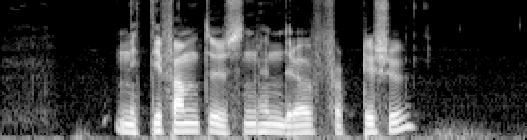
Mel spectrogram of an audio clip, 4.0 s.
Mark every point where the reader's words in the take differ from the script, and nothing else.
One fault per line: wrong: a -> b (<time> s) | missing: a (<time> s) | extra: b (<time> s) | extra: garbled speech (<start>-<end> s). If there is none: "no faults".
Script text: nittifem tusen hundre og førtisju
no faults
